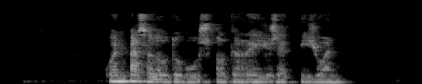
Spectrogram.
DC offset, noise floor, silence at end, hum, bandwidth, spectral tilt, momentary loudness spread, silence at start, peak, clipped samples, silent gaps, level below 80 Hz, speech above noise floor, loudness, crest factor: under 0.1%; -76 dBFS; 0.75 s; none; 11.5 kHz; -4 dB/octave; 9 LU; 1.05 s; -6 dBFS; under 0.1%; none; -52 dBFS; 50 dB; -26 LUFS; 22 dB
